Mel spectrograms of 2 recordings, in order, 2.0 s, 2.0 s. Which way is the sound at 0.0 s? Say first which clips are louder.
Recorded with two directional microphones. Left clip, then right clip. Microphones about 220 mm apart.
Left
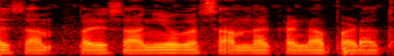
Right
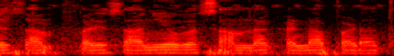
Left 9 dB; 35° left (ahead or behind).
